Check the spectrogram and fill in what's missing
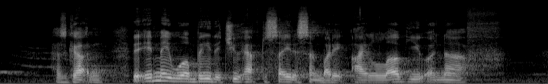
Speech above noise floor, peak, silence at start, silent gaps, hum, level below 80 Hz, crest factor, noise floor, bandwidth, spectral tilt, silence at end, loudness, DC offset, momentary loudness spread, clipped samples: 28 dB; -8 dBFS; 0 s; none; none; -64 dBFS; 20 dB; -56 dBFS; 16 kHz; -4 dB/octave; 0.45 s; -28 LUFS; 0.2%; 13 LU; under 0.1%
